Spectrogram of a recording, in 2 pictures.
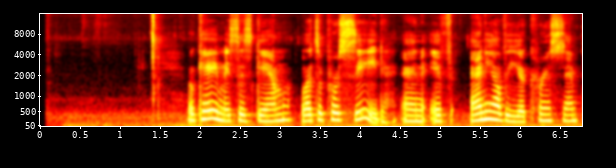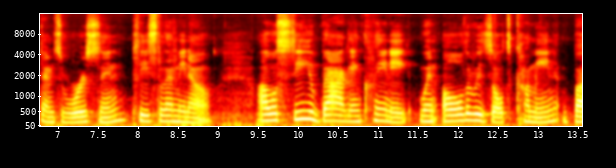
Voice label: Medical Certified Oral Korean Practice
